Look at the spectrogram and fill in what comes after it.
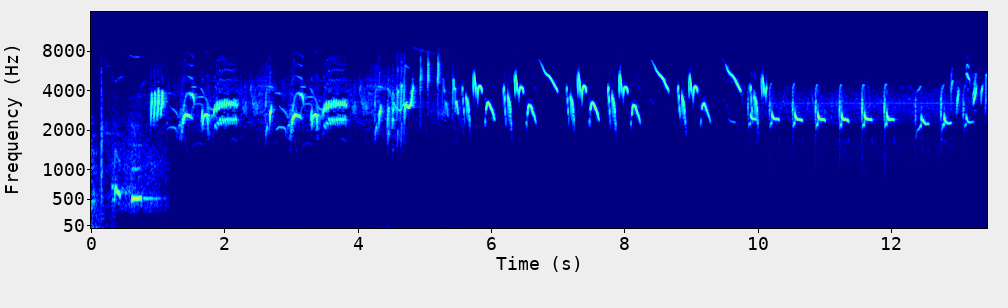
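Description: Birds chirping: a faint mix of quick whistled notes, many sliding down in pitch, and near the end a fast, even series of short repeated notes.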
